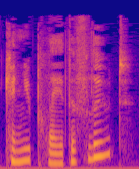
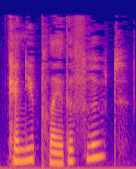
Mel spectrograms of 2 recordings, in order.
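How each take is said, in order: First: Like a ball bouncing, down on "play" and up to the end; bouncing rise. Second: "Can" stressed, voice rising to "flute"; rising question. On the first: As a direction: dip slightly on "play", then rise all the way to "flute". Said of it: "So down a little bit on play and then start rising up". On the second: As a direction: ask "Can you play the flute?" with a steady rise. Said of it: "Use rising intonation". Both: Shown as a demonstration.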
